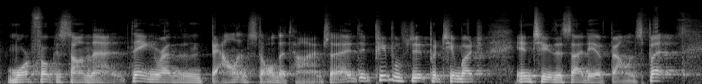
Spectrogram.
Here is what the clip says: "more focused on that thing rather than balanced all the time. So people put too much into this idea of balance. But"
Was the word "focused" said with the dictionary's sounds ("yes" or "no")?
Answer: yes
